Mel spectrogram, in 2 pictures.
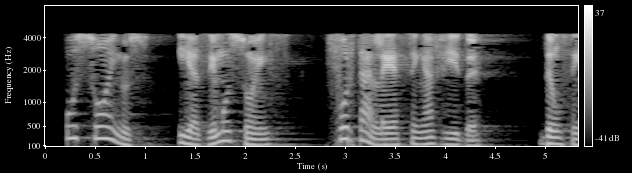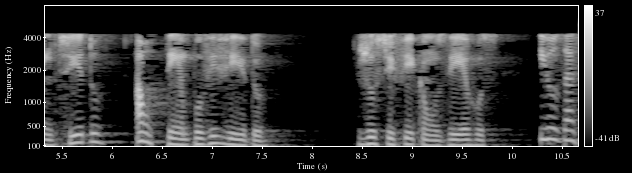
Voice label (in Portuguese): FELICIDADE, fem; Amizades; Telemensagens 2017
